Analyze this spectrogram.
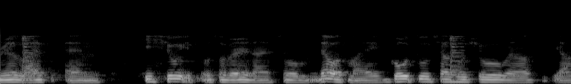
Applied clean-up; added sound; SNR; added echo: classical method WPE with log-MMSE.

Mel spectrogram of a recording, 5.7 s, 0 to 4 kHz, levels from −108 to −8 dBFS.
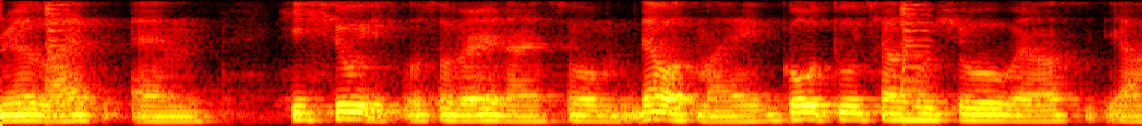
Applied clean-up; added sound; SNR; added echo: none; Guitar; 14 dB; reverberation time 0.5 s.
